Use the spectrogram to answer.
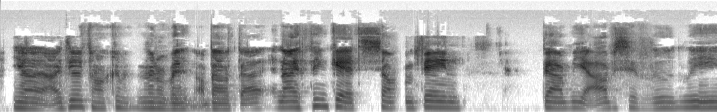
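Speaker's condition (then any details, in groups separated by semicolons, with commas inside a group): Brain stem tumor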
